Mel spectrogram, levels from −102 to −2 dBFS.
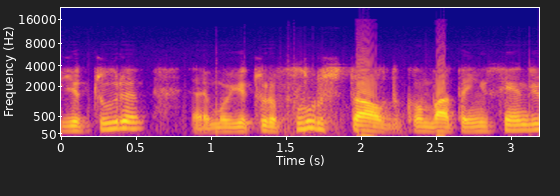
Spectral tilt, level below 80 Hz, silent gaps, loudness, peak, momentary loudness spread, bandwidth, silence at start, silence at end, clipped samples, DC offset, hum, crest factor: -7.5 dB/octave; -54 dBFS; none; -15 LUFS; 0 dBFS; 9 LU; 9.2 kHz; 0 s; 0 s; 0.1%; under 0.1%; none; 14 dB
